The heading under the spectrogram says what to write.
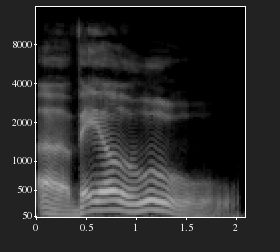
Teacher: The stress is right in the middle.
